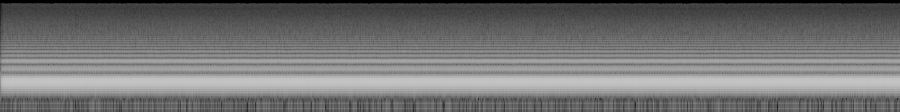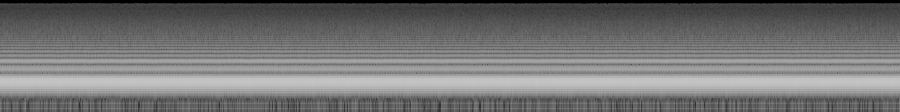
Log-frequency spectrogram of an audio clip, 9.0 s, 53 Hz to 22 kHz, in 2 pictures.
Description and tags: Transistor Organ Violin - C#4
Sample of an old combo organ set to its "Violin" setting.
Recorded with a DI-Box and a RME Babyface using Cubase.
Have fun!
70s, analog, analogue, combo-organ, electric-organ, electronic-organ, raw, sample, string-emulation, strings, transistor-organ, vibrato, vintage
